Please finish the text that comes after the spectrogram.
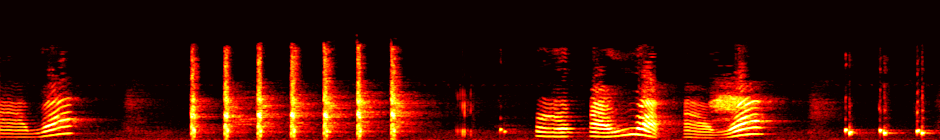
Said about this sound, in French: Les muscles de la syrinx du perroquet sont eux si développés qu'il peut reproduire la parole humaine et imiter aussi d'autres sons de son environnement.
